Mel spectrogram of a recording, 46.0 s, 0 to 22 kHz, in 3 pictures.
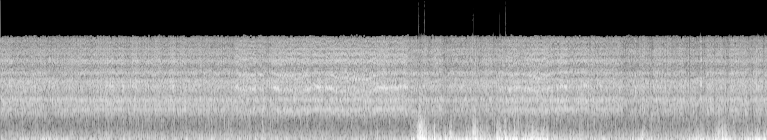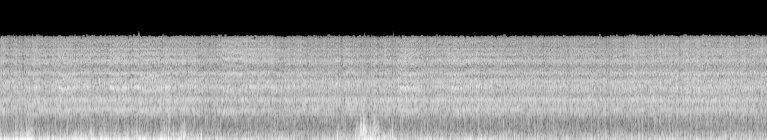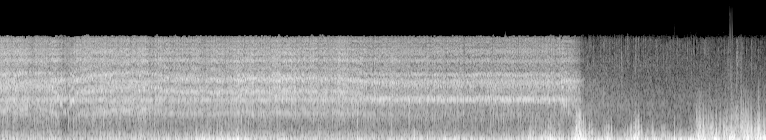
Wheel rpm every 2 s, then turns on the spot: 230, 230, 230, 220, 230, 220, 230, 230, 230, 230, 230, 230, 230, 230, 230, 220, 200, 200, 200, 170, 160, 20, 0.
none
